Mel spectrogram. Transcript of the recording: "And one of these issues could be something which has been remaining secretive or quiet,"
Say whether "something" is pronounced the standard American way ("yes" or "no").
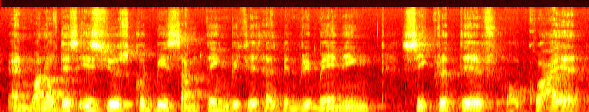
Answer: no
